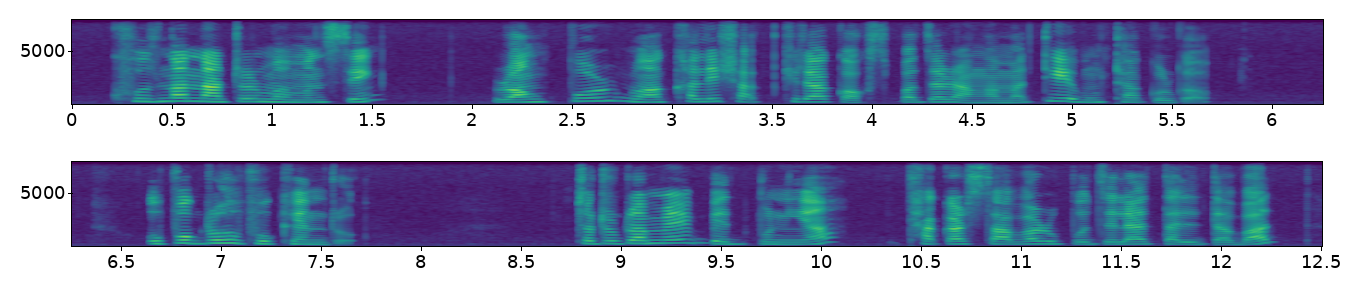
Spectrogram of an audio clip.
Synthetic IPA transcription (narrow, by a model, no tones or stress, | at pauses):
kʰulnanaʈoɾmɔmonsiŋ | ɾɔŋpuɾnoakʰaliʃat̪kʰiɾakɔksbad͡ʑaɾːaŋamaʈieboŋʈʰakuɾɡa̰w | upoɡɾoɦobʱukend̪ɾo̰ | t͡ɕɔʈːoɡɾamebed̪̚bunija | t̪ʰakaɾsabaɾupod͡ʑelaɾt̪alit̪abad̪̚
